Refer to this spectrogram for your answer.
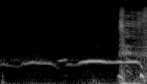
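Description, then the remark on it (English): Someone whistles a spooky tune: a single long, thin whistled note wavers slightly in pitch, then is cut off by a sudden loud, noisy burst near the end. No one speaks. “Sounds like a butthole whistling.”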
